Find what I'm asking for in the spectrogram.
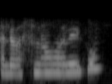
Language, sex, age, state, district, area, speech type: Kashmiri, female, 30-45, Jammu and Kashmir, Bandipora, rural, conversation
